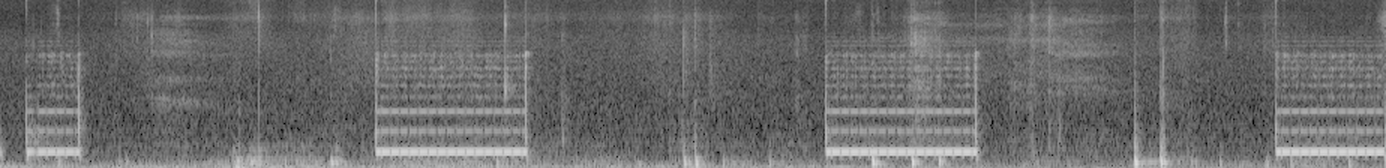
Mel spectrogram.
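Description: An outgoing phone call ringing out: a repeating ringback tone in bursts of about a second, separated by longer pauses, over a low background rumble with a few faint knocks.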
